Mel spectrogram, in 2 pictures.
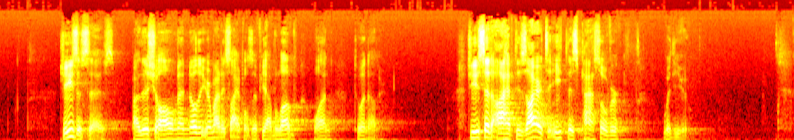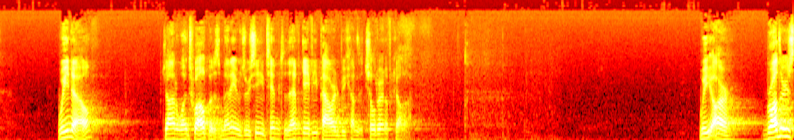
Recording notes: This is a sermon recorded at the Lebanon Bible Fellowship Church, in Lebanon, PA. Was given on the occasion of Maundy Thursday.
